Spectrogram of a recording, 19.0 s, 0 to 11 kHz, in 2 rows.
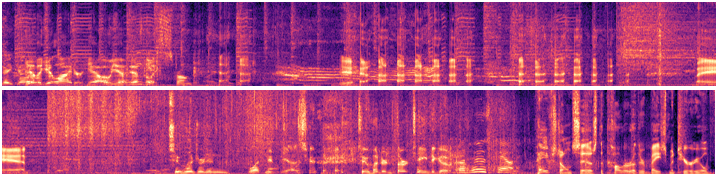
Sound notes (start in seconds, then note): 3.6 grunting; 5.8 laughing; 13.4 laughing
